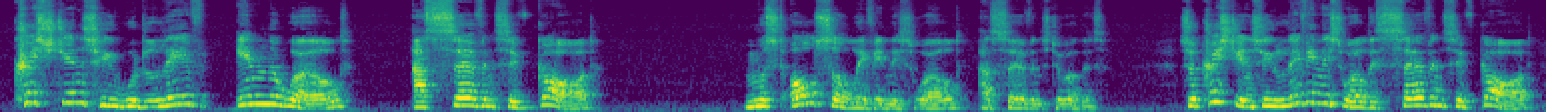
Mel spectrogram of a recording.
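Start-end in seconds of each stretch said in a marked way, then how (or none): 0.1-11.0 slow, measured, deliberate, word-by-word delivery. Speaker stating the conclusion drawn from a passage, slow and deliberate. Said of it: "let me say this slowly".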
